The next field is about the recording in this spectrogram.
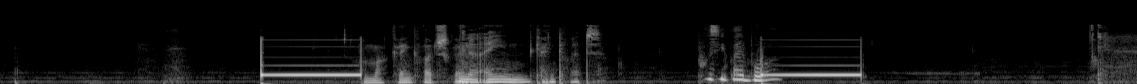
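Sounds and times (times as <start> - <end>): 
faint low hum: 0.0 - 11.3
telephone line tone on an unanswered call: 2.6 - 3.6, 7.6 - 8.7
speech: 3.8 - 6.1, 7.0 - 7.9.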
